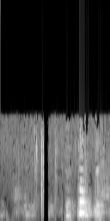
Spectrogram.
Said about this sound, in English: Oh, those dogs. What's the matter? There's only one answer. When they bark like that, they are fighting.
